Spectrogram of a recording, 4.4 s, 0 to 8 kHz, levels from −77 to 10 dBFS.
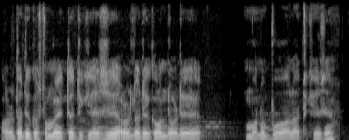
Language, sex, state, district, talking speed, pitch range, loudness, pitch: Nagamese, female, Nagaland, Kohima, 180 wpm, 90-100 Hz, -18 LUFS, 95 Hz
